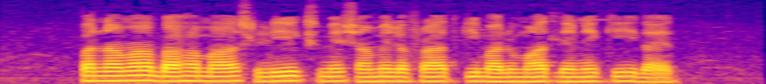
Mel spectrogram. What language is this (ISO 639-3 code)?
urd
